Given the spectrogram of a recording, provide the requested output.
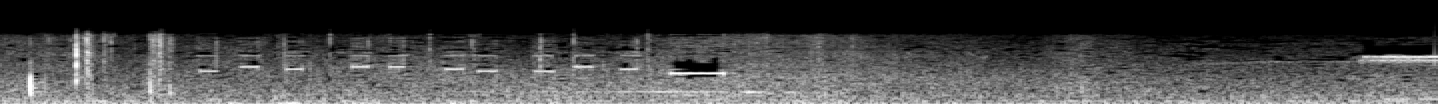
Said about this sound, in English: I can hear your cell phone ringing!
